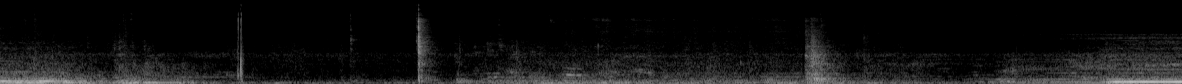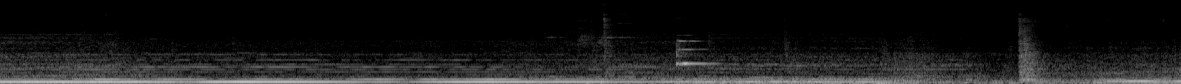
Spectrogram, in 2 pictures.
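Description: Otis Series 1 hydraulic elevator in a church carrying a rider: a door thud and clunks, then a steady loud low motor hum and pump drone for about ten seconds that settles as the car stops, with another door clunk at the end.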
